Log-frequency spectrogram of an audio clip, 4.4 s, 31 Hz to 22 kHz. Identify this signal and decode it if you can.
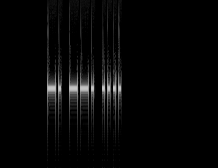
Morse code, heard as a keyed tone, about 22 wpm, 700 Hz. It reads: NGH
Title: USA Call Sign Postfixes - 3 Letters 22wpm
